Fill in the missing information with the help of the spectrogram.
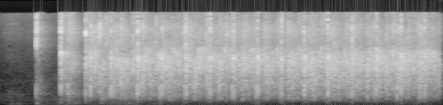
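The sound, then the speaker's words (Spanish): A crowd breaks into sustained applause after a few opening claps, dense, steady and loud, filling the space with many hands clapping at once. “este aplauso para ti”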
